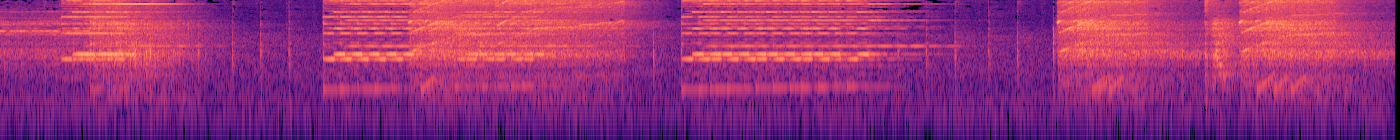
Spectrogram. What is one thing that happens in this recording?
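Game music and sound effects play from a phone's small speaker.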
